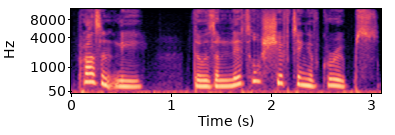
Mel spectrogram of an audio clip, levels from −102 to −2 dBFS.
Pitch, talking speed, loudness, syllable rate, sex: 235 Hz, 155 wpm, -18 LUFS, 5.2 syllables/s, female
